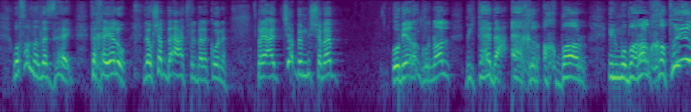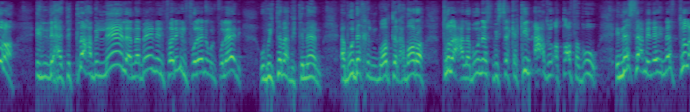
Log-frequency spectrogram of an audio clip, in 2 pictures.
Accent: Mansoura, Dakahlia, Egypt; زي السماء لما نزلت الطوب الجليد بتاعها من عدة ايام عندنا في المنصورة

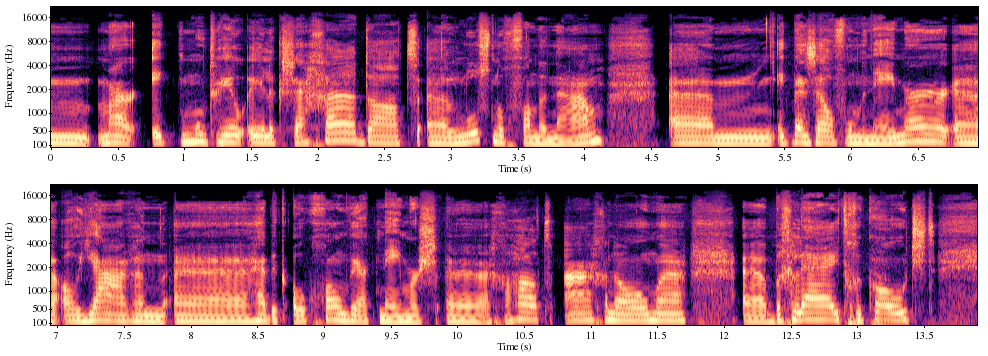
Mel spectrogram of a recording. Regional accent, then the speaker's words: Netherlands; also born or lived in Turkey; Ik ben in Turkije geboren. Ja. Ik ben als kind, 9-jarig, ben ik naar Nederland gekomen. En ik voel me heel erg thuis. Vanaf het begin heb ik me hier thuis gevoeld.

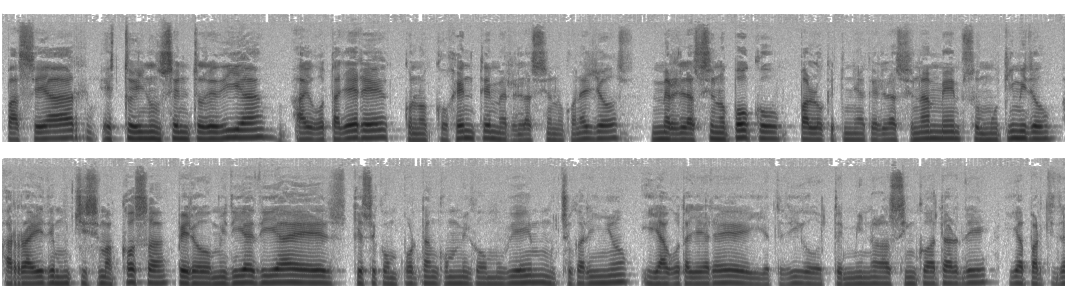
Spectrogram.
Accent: Córdoba, Andalusia, Spain; now in Zaragoza, Spain; Bueno, yo soy de Córdoba, del sur, Córdoba.

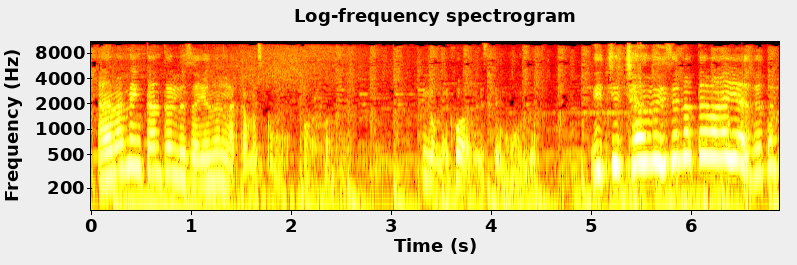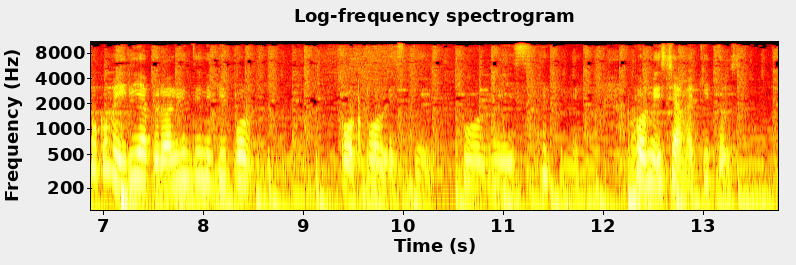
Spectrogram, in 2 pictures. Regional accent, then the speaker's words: Mexico City, Mexico; Soy de México, de la Ciudad de México, de la Ajusco, en la Ciudad de México.

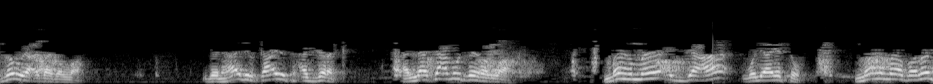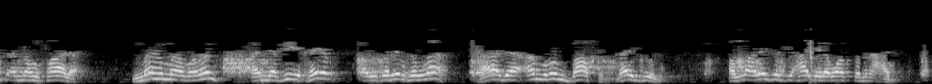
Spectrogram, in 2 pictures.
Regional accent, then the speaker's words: Yemen; عندنا في اليمن ما أكثر هذه القبور

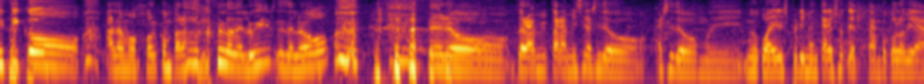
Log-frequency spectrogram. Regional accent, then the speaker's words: Madrid, Community of Madrid, Spain; yo, aunque soy de Madrid, he vivido muy poco tiempo en Madrid. Estos últimos seis años han sido realmente el tiempo que más he vivido en mi propia ciudad. Y realmente en Malasaña llevo poco, o sea que soy malasañera

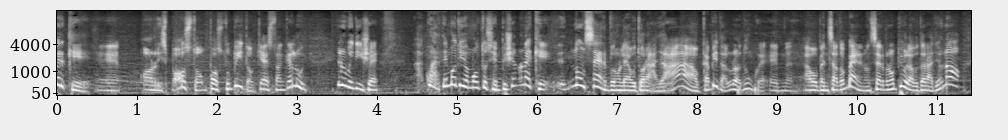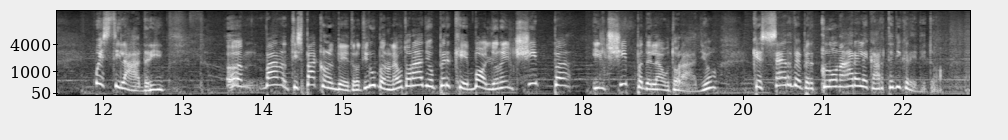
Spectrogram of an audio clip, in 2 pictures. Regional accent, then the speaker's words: Rome, Lazio, Italy; Io sono di Roma e non sono

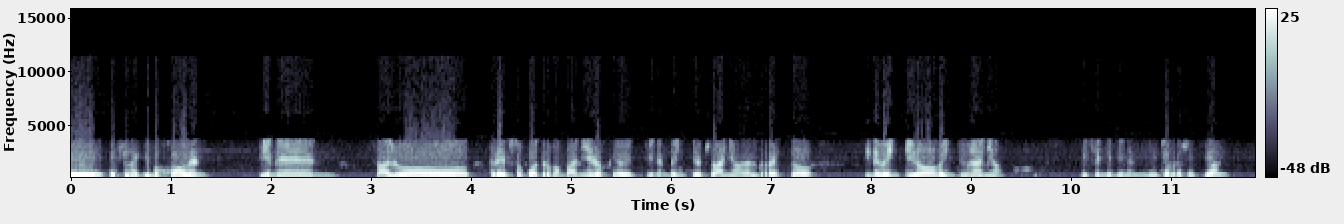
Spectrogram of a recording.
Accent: Valle Hermoso, Córdoba, Argentina; En este momento estoy en Valle Hermoso, en mi pueblo acá en Córdoba

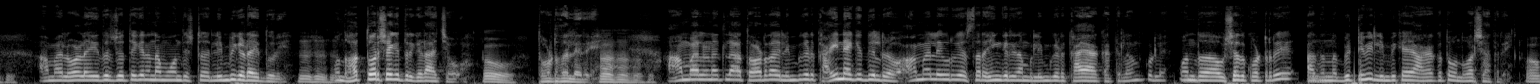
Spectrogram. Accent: Babanagar, Karnataka, India; ನಮ್ಮ ಊರು ಬಾಬಾನಗರ, ತಿಕೋಟಾ ತಾಲೂಕು, ವಿಜಯಪುರ ಜಿಲ್ಲೆ ರೀ.

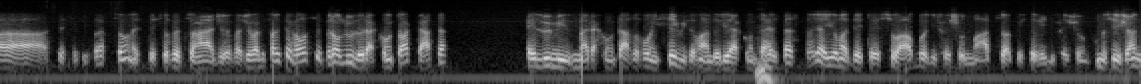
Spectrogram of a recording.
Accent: Florence, Tuscany, Italy; Io sono di Firenze, in età intorno delle medie più o meno, ho iniziato ad andare a una palestra a Firenze

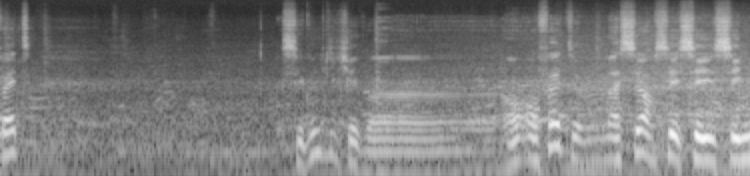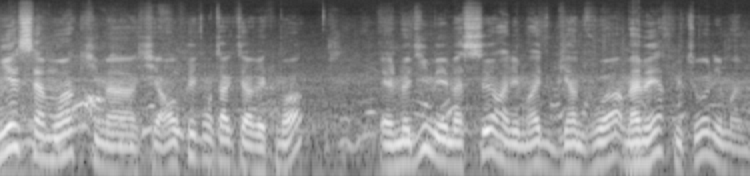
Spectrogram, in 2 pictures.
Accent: Versailles, Île-de-France, France; Donc je suis resté à Versailles et j'ai grandi à Versailles

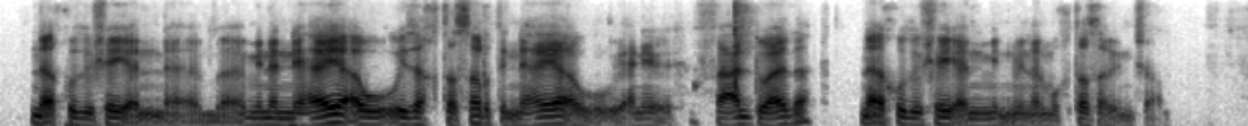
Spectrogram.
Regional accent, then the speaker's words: Egypt; فهو المعتمد يعني عندنا في مصر، هو الذي عليه الفتوى

